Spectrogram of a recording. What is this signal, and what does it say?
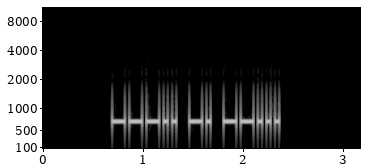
Morse code, heard as a keyed tone, about 28 wpm, 700 Hz. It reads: 8N7
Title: Common Cut Numbers - 3-Digit 28wpm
